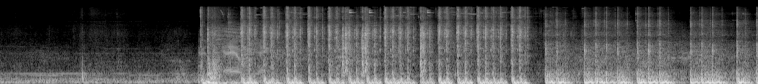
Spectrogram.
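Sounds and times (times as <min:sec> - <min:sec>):
automatic gunfire bursts in a video game: 0:02.0 - 0:07.5.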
